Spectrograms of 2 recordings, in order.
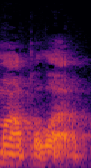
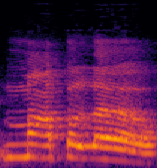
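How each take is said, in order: First: It is said in a plain, non-Italian accent. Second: It is said in an Italian accent.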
